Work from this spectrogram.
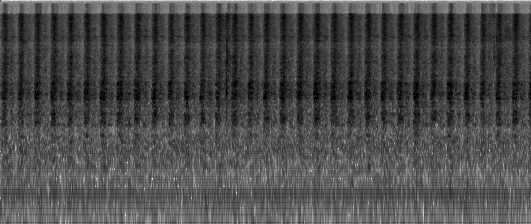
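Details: Rottweiler mother panting while giving birth to puppies, rapid rhythmic breaths about two and a half per second, steady and fairly even, with a low hum underneath.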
